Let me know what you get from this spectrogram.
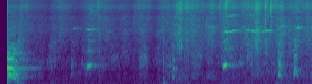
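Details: Dogs flushing out a wild boar give short, sharp barks and yelps in brief scattered bursts.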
